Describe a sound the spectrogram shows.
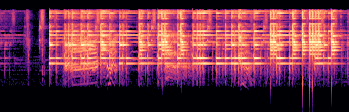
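Swords clash and clang rapidly in a busy battle.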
